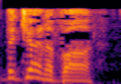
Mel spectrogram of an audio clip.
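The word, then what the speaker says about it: diGenova: Hold on, Gino, you're talking to Gino Giovannutti, you're talking to Joseph DeGenova, the Washington, D.C.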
